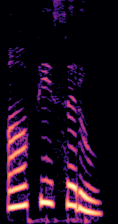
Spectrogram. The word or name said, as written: ಆಫೀಸರು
